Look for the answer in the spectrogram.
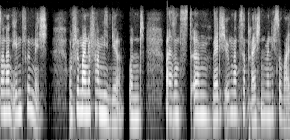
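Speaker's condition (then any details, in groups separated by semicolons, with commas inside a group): Cleft palate; congenital, born in former GDR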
